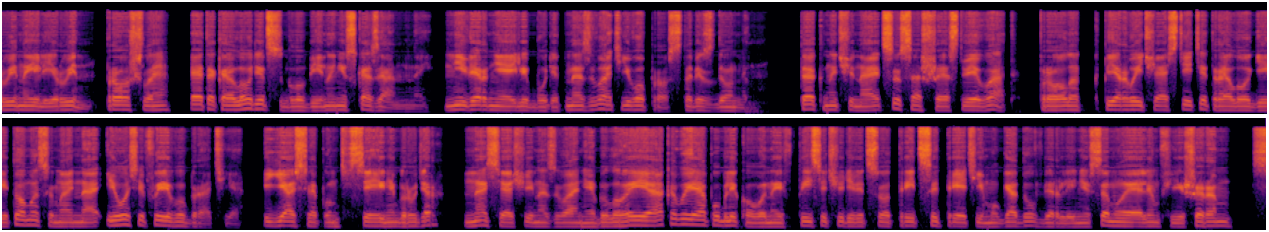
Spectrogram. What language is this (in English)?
Russian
